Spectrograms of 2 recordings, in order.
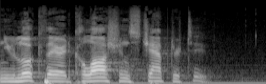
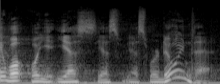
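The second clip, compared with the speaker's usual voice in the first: imitating a stammered, sheepish yes, softer and lower; hesitant admission; 7 semitones lower, 8 dB quieter than usual. Preacher voices people cornered on Sabbath work, hesitant admission. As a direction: trail into a quiet, reluctant mock admission. Imagined opponents answer awkward question.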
